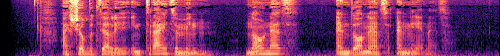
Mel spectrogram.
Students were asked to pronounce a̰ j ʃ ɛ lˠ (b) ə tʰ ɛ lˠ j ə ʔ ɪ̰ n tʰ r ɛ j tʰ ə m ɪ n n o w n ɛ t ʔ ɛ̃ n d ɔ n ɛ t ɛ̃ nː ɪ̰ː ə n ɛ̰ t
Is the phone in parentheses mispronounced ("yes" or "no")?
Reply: no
